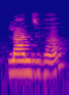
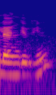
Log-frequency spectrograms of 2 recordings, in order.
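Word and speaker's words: Langevin: Of paramagnetism developed by লাঞ্জভা বা ল্যাঙ্গেভিন, যে যেরকম উচ্চারণ করে।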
